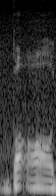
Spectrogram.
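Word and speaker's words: Baal: I just you know say ball just so Scholars know that I know how to say it um but most of us know it as Bale uh he defeated the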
